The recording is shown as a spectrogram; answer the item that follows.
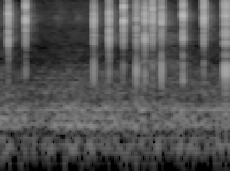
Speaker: This one is a mechanical device, obviously, as you hear the clicking and the gears turning inside.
